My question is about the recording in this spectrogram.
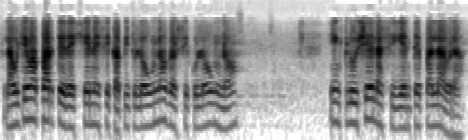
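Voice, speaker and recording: Man, higher voice, slow lecture pace, dry dull lo-fi recording, teaching a language lesson. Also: fairly even intonation, no room sound. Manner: slow, deliberate, with long pauses.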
